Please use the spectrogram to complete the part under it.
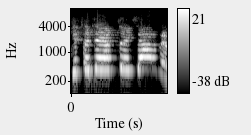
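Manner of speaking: mock very high shrieking, screaming yell. Retelling a reaction to a video on a screen: retelling screaming at the screen. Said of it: "I'm screaming at the screen".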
